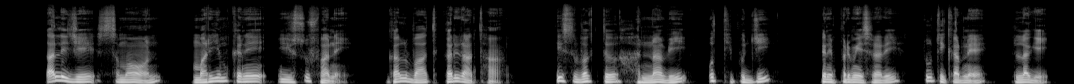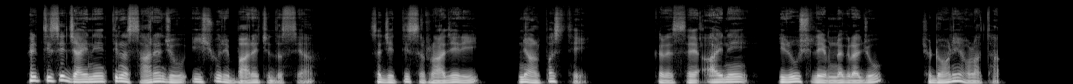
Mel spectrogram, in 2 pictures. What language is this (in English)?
Bilaspuri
